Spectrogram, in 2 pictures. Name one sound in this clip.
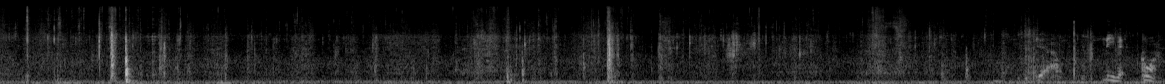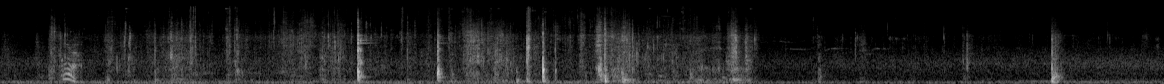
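Wet mud squelches and slaps under a man's hands.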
